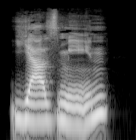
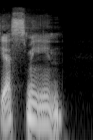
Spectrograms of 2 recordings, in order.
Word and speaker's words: Yasmine: You know, I used to pronounce my name as Yasmin. That's not my name. How embarrassing is that? Literally till college, I was like, my name is Yasmeen.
